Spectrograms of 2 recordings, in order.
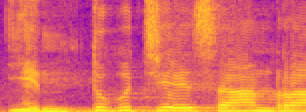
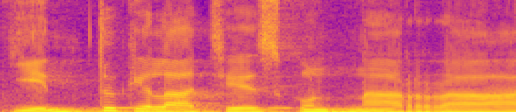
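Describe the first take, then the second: First: "ఎందుకు చేశాన్రా?" drawn out slowly, as a rueful maker regretting his work; slow self-reproach, the reading he rejects; regretful God, wrong reading. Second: Put-on "ఎందుకు ఇలా చేసుకుంటున్నారా?" lower and slow, a father grieving over his children; slow, lower lament over people; grieving God, right reading. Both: Shown as a demonstration. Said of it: "అని కాదు".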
